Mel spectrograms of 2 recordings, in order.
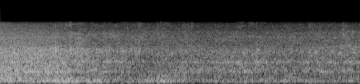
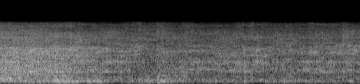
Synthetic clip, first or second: second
